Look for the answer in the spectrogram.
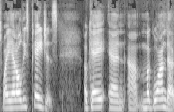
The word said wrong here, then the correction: Mwanga: or something, his name. I don't know how to say it. It's Mwanga, King Mwanga of Uganda.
